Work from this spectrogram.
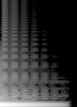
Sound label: tom mid, Novation Drumstation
